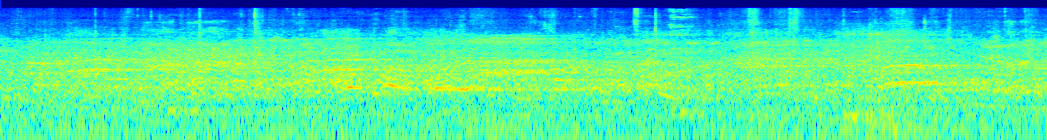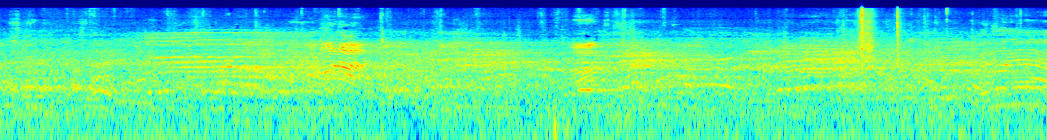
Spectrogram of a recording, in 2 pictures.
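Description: Many voices murmur and chatter in a large echoing hall.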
